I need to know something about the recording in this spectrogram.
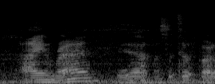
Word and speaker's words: Ayn Rand: How do you pronounce her name? Ayn Rand.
